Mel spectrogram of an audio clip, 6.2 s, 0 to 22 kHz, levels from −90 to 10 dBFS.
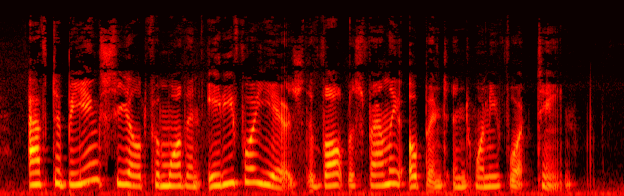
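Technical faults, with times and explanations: No technical faults are audible in this speech recording.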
